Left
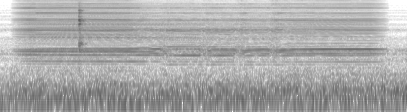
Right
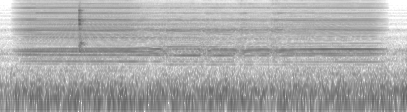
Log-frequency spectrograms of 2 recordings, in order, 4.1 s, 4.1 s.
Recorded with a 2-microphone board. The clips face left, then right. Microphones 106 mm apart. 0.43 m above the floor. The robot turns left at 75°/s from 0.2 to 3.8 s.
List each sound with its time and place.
0.8 s a finger snap: 55° left (ahead or behind), 1.0 m; by 0.9 s 60° left (ahead or behind), 1.0 m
